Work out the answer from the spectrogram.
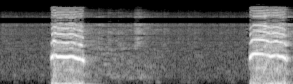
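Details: Two loud hoarse screeches from mating barn owls, short and flat-pitched with a rough buzzy quality, about two seconds apart over a quiet background.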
